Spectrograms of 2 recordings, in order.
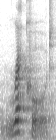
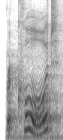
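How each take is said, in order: First: The stress is on the first syllable. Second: The stress is on the second syllable. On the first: It is used as a noun. "If I stress the first syllable, it is a noun" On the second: It is used as a verb. "if I stress the second syllable, record, it becomes a verb"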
